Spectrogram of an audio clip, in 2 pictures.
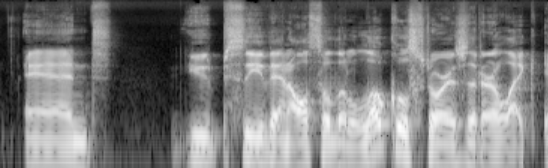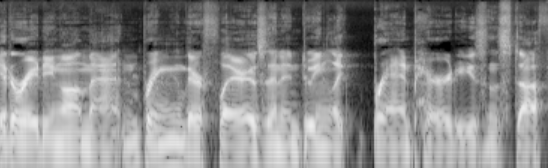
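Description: Speaking at a fairly quick pace, a man has a bright, sharp tone. The recording is very clean with a silent background. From US Pacific Northwest, Seattle. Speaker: rapper and musician. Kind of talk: casual interview chat.

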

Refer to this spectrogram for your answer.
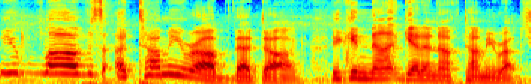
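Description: At a moderate pace, a raised, projected voice with a bright, sharp tone comes through on a very clean recording with a silent background. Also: man. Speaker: comedy podcast co-host. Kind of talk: casual chat. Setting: home bedroom recording. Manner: put-on performative tone when recording.

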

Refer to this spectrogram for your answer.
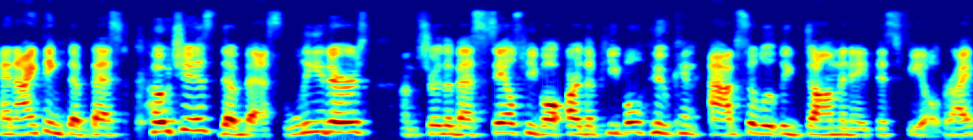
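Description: With an ordinary speaking voice, a woman talks at a moderate pace in a medium pitch, her pitch varying in an ordinary way and her speech having hardly any pauses. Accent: American. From US South, Nashville, Tennessee. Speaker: mental performance coach. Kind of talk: interview.

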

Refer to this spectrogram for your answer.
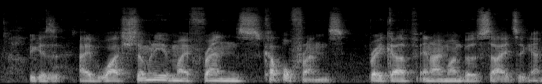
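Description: With hardly any pauses, a man talks at a moderate pace in a very deep, low pitch. His intonation is fairly even, and there's noticeable background noise. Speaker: comedian and performer. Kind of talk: casual interview chat.

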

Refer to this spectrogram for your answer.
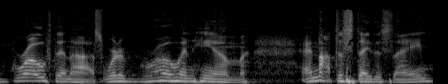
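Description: Against a quiet background, a man with a Southern Plains US accent speaks at a fairly slow pace. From Oklahoma/Texas. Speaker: pastor. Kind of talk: sermon. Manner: filler-heavy, conversational.

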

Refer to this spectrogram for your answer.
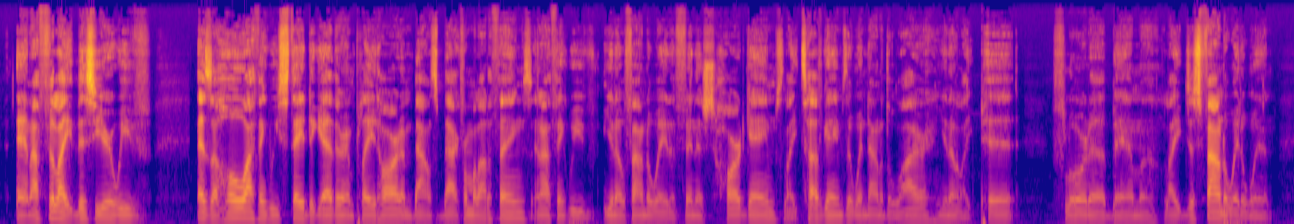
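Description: Talking at a very fast pace in an East Tennessee accent, a man with a very deep, low pitch keeps a monotone, flat intonation. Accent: Southern US (East Tennessee). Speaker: college football player. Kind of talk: casual chat.

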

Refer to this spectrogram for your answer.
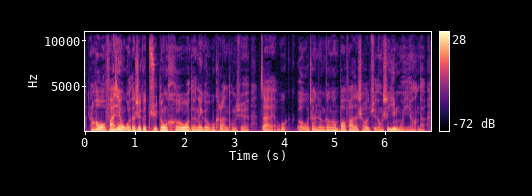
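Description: Speaking fast, a man with medium pitch uses a dark, mellow tone marked by vocal fry. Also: ordinary pitch variation.

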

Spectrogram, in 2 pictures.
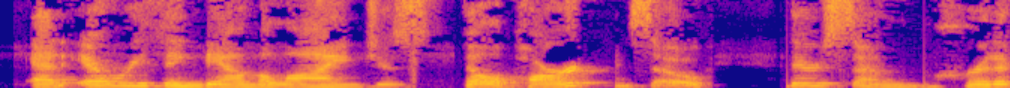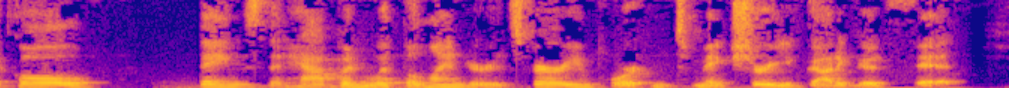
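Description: A woman speaks at medium pitch with an American accent. Her somewhat breathy voice keeps a fairly even intonation. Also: moderate pace. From Colorado. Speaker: realtor. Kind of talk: interview answers.

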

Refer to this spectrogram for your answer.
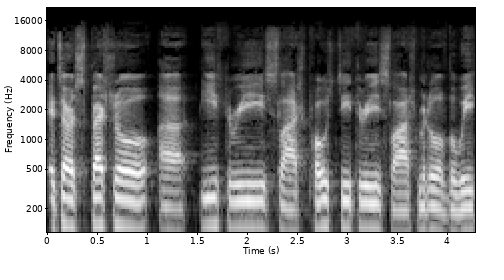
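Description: In a very clean recording with a silent background, a man with a plain, everyday voice talks with fairly even intonation. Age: 20s. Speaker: gaming podcast host. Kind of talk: casual chat. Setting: live stream.

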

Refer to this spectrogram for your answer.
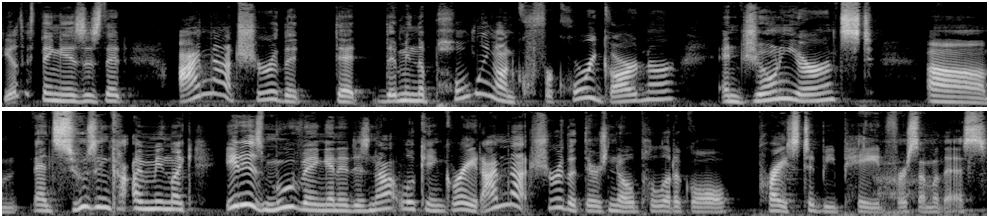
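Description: The speech moves at a fairly quick pace with very wide pitch swings over a quiet background. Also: woman, fairly high pitch for a woman. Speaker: publisher, panelist. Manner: frenetic, agitated.

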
